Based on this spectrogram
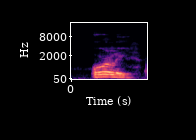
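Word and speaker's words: Orlie: Orly. – Orly. – L-I-E.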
